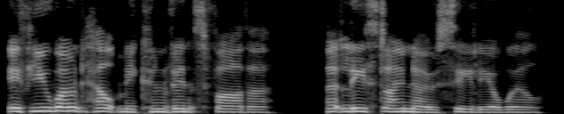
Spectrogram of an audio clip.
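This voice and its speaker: Casting: actress as headstrong young fantasy oracle, clear medium-pitched voice, assertive, earnest. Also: female voice, unhurried, dry recording, clean studio sound, lightly acted. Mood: bitter, defiant. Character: determined young female oracle yearning for freedom. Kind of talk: audiobook drama acting.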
